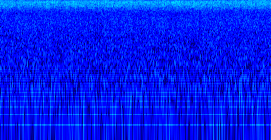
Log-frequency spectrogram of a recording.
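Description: Near silence: no audible sound.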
